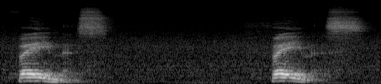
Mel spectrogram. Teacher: there's no vibration on my throat, which means F is a voiceless sound.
